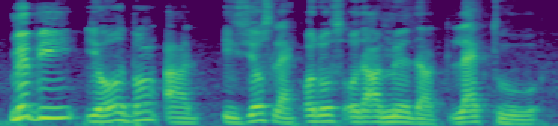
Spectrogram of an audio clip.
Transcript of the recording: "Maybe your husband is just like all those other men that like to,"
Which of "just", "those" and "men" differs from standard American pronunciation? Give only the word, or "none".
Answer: those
